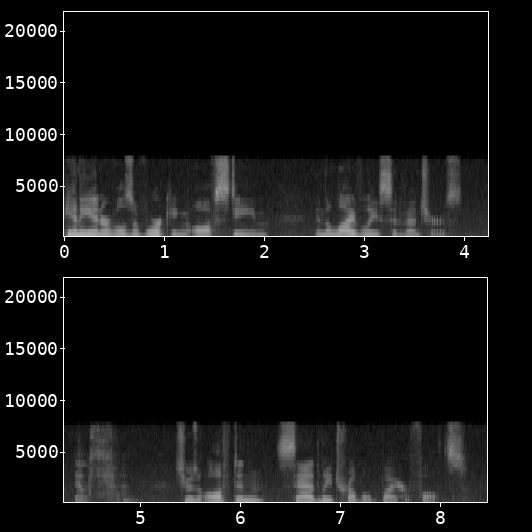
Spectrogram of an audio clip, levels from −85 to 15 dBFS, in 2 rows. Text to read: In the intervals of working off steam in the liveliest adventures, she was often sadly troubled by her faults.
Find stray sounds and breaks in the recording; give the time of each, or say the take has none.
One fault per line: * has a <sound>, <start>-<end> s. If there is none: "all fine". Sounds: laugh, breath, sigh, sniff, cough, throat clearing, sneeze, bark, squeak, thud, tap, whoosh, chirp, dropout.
* has a sneeze, 4.3-5.1 s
